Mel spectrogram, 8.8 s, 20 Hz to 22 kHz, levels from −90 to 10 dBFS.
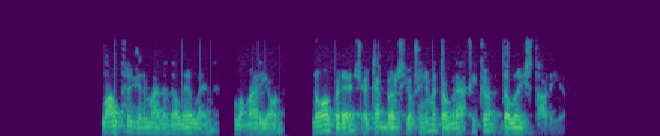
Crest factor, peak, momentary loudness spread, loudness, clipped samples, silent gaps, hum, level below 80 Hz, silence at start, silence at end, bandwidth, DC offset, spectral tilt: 20 dB; -2 dBFS; 12 LU; -21 LUFS; under 0.1%; 2.95-3.11 s, 3.89-4.15 s; none; -56 dBFS; 1.35 s; 1.45 s; 8 kHz; under 0.1%; -5.5 dB/octave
